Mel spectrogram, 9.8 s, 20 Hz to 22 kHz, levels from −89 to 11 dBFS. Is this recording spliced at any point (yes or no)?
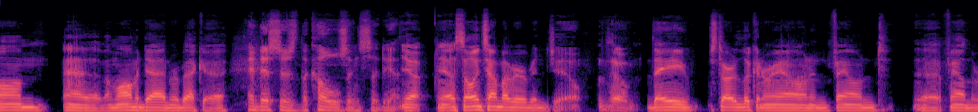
yes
